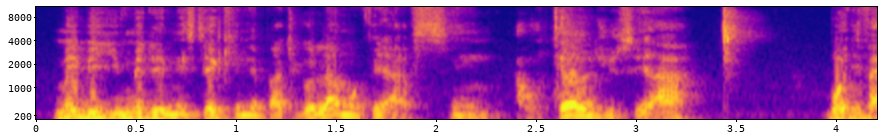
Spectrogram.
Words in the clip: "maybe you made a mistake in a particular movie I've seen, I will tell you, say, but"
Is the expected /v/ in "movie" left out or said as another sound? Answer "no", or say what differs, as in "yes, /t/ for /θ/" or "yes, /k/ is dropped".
yes, /f/ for /v/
